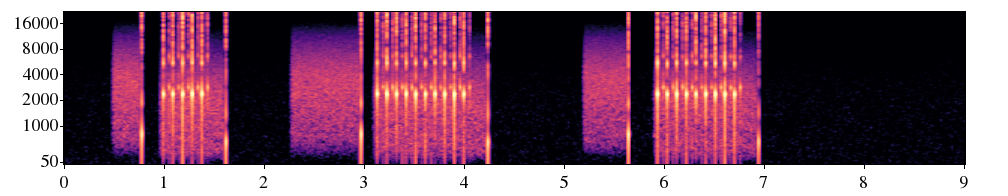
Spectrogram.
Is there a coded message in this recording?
Yes: pulse dialling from 0.5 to 7.0 s, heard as a rotary dial, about 10 pulses a second. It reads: 5 0 9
